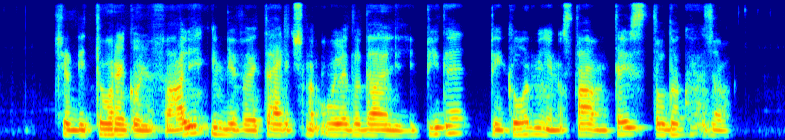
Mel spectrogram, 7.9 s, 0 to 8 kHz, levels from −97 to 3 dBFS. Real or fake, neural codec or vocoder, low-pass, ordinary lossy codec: fake; codec, 44.1 kHz, 2.6 kbps, SNAC; 7.2 kHz; none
